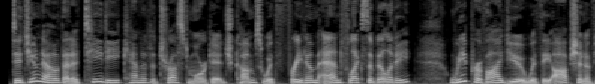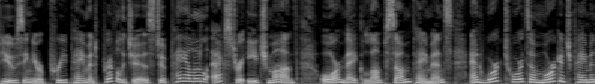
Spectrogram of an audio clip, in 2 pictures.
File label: female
